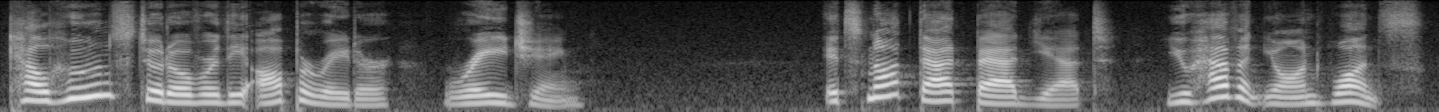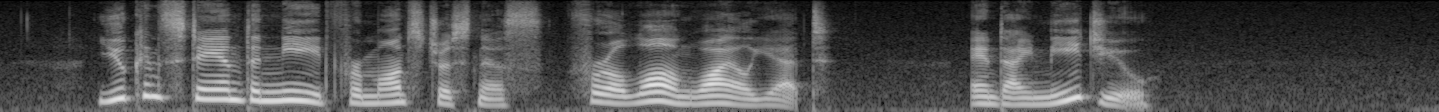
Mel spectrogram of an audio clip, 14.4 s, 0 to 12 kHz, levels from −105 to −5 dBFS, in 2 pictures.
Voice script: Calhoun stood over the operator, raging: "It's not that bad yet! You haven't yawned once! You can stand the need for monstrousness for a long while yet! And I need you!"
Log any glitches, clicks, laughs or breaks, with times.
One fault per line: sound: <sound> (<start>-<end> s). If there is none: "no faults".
no faults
